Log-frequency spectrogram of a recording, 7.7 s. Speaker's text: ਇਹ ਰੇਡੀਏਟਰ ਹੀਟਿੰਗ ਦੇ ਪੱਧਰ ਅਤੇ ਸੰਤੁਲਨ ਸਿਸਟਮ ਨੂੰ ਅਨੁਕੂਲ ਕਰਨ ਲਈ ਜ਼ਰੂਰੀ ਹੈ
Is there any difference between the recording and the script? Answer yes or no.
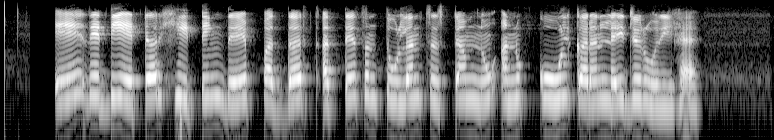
no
